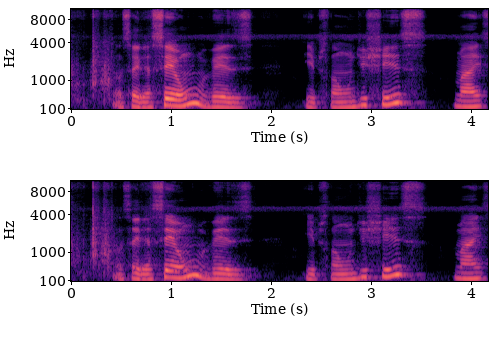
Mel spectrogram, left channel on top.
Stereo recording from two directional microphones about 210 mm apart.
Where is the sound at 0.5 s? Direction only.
40° left (ahead or behind).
